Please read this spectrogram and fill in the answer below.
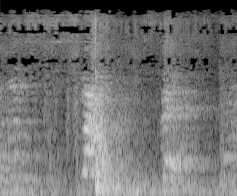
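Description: Gloved punches landing on a wall-mounted punching bag: two heavy thuds, the first louder, under a second apart.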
